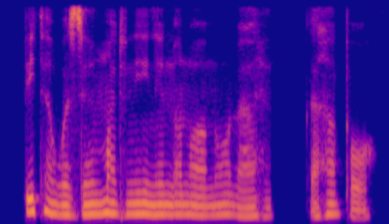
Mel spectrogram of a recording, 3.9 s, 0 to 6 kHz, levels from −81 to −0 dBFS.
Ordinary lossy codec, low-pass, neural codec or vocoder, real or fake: none; 5.4 kHz; codec, 16 kHz, 0.8 kbps, ZipCodec; fake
